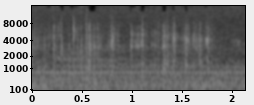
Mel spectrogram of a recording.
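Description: A small clear plastic zip-lock bag handled between the fingers: faint crinkling with scattered light ticks.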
